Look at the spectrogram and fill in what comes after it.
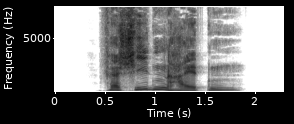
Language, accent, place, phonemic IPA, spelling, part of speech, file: German, Germany, Berlin, /ˌfɛɐ̯ˈʃiːdn̩haɪ̯tn̩/, Verschiedenheiten, noun, De-Verschiedenheiten.ogg
- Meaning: plural of Verschiedenheit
